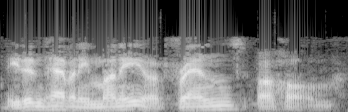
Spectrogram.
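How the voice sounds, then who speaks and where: Low-voiced earnest claims man. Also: big pitch swings, moderate pace, creaky, exaggerated voice. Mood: earnest, wistful. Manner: earnest, conversational. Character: earnest, sentimental middle-aged male insurance claims man. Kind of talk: 1950s radio drama acting. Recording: muffled vintage radio recording.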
